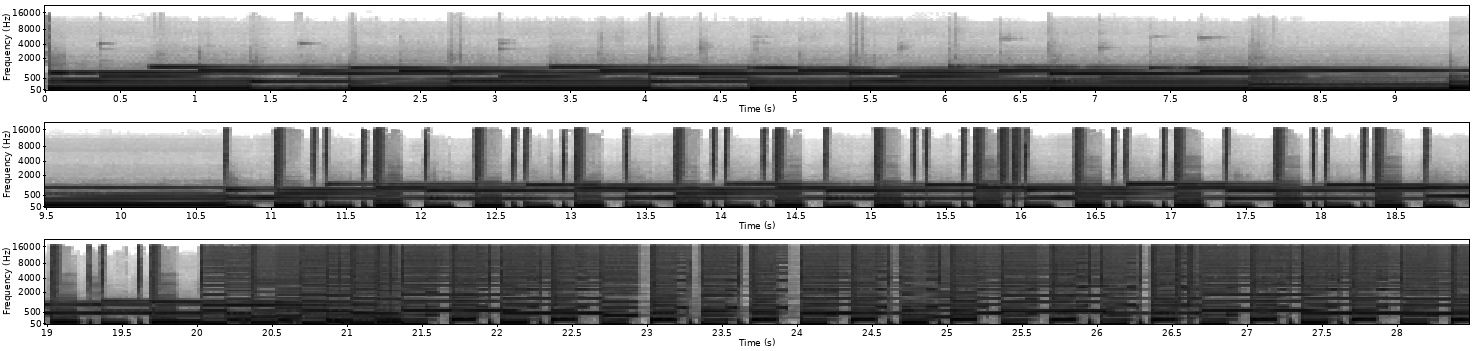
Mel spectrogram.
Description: halloween spooky; freepixel; Seasonal

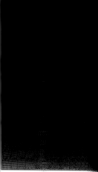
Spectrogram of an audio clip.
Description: big impact; Sfx; freepixel; Tilter

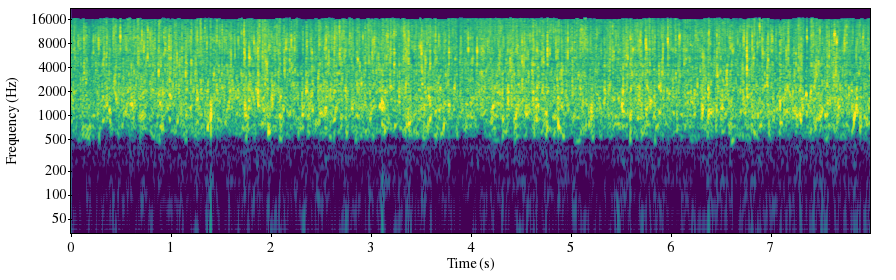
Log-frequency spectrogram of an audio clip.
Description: river flowing; Nature; weather

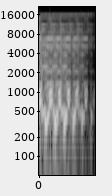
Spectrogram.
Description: door locked; Environment

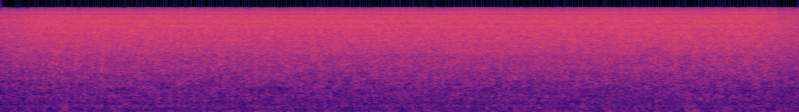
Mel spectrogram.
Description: waterfall; Nature

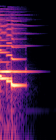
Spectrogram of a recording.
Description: trade complete; Multiplayer

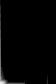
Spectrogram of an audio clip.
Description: wall jump; Movement

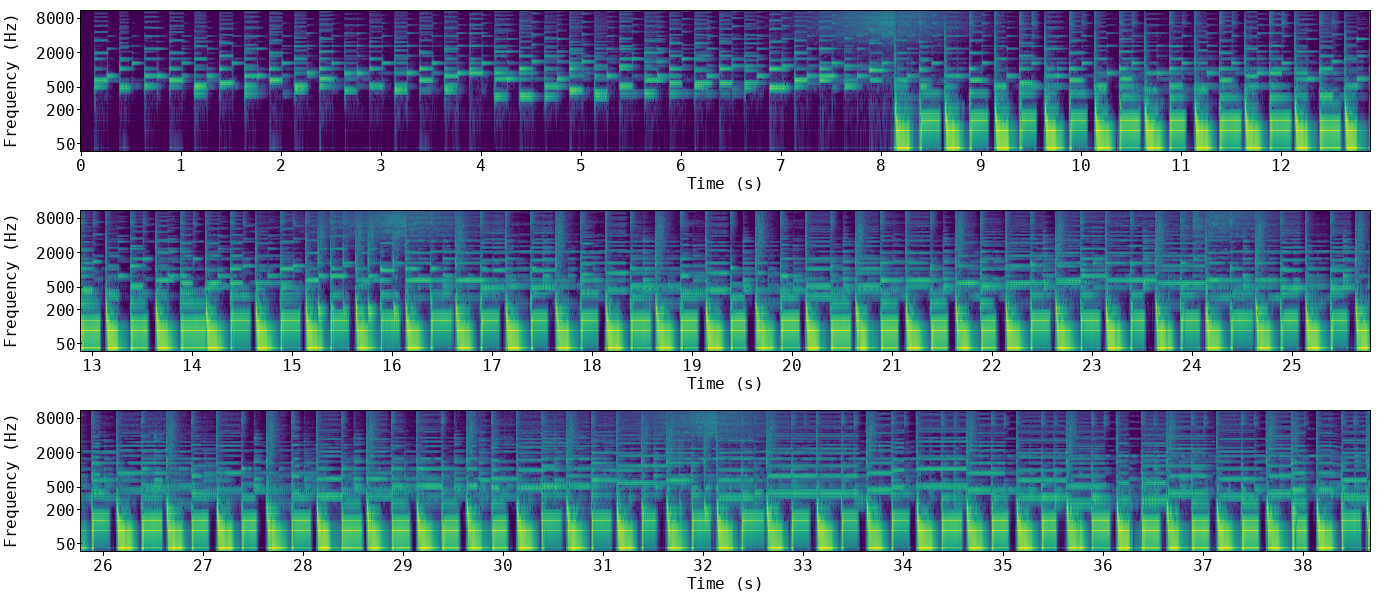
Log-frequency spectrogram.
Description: enchanted forest; freepixel; Biomes

